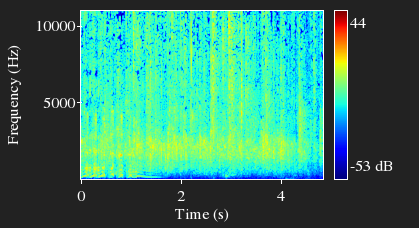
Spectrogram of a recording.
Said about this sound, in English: I sense more applause.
